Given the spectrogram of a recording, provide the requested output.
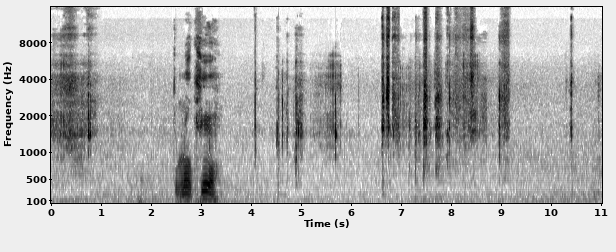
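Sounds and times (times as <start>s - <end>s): camera handling clicks and rustles: 4.1s - 5.9s, 6.6s - 9.2s.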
